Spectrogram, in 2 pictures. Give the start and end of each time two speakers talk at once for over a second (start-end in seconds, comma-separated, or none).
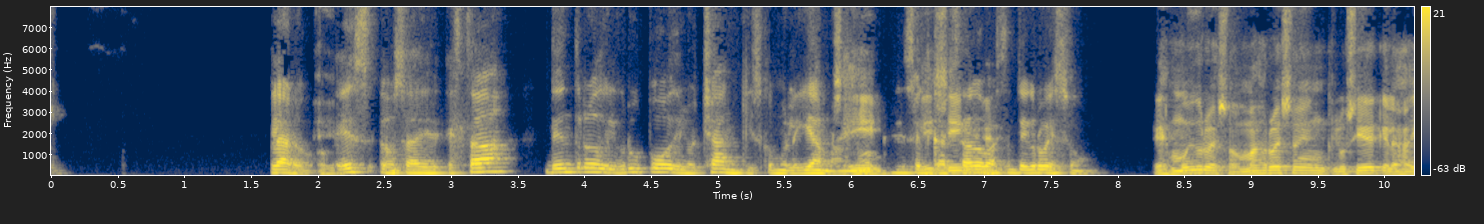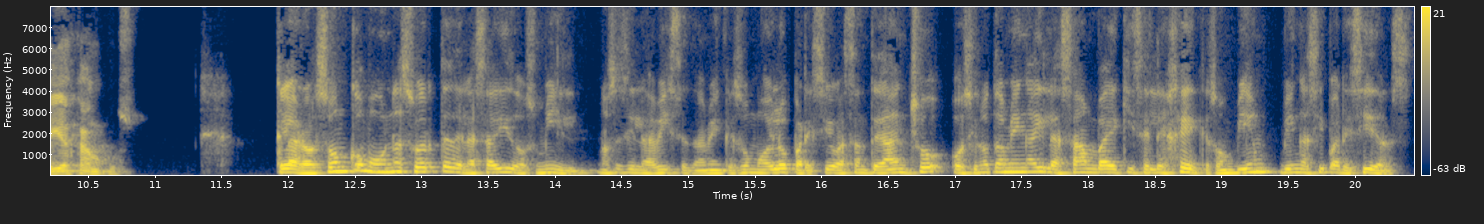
5.8-7.2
